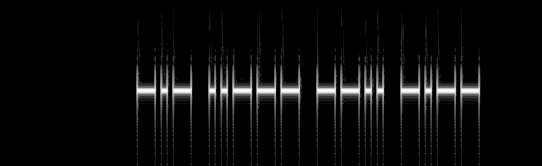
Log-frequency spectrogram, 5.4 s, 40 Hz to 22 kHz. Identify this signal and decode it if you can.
Morse code, heard as a keyed tone, about 20 wpm, 700 Hz. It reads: K2ZY
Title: USA Call Signs Repeated 2x 20wpm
